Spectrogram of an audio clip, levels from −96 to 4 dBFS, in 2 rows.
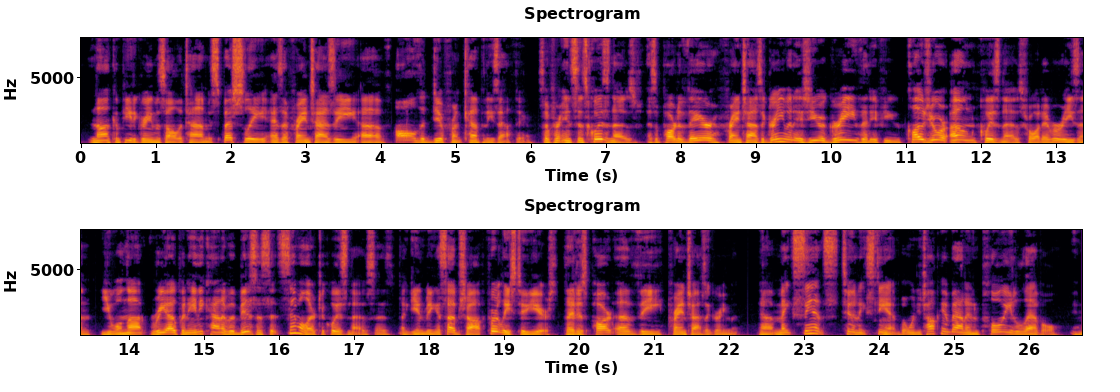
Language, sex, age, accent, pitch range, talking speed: English, male, 40-59, American, 115-140 Hz, 195 wpm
